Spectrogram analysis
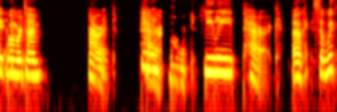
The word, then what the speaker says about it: Parrack: Well, I pronounce it Parrack, but lots of people pronounce it Parrack, which I think is quite fancy.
